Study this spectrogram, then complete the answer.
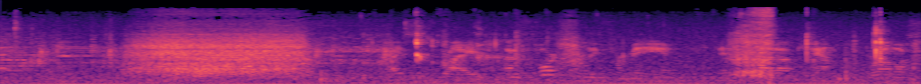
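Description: A woman slurps noodles close by.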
